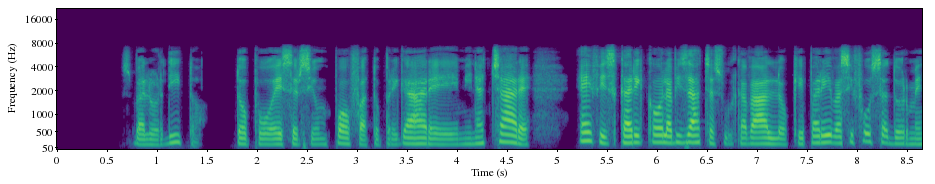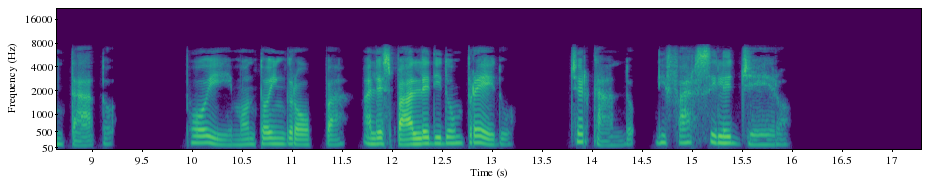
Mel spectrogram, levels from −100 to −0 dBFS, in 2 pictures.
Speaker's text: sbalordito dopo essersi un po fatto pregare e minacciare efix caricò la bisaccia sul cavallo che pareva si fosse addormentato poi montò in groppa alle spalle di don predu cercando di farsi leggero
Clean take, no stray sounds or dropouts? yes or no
yes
